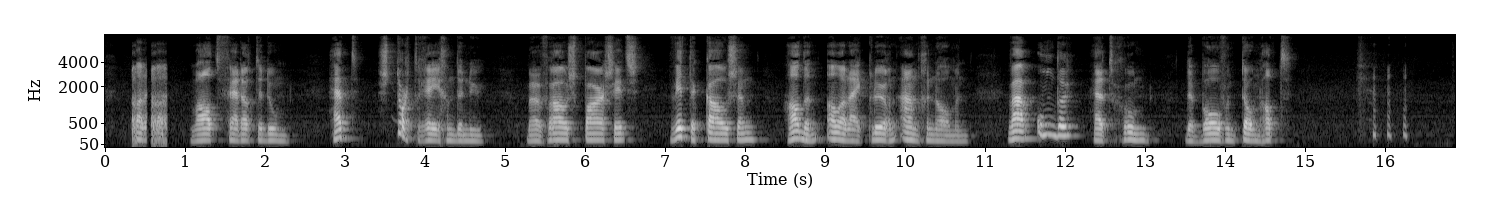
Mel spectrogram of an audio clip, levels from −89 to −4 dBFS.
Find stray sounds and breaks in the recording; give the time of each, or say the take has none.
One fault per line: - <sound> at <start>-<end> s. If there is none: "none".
- laugh at 0.3-0.8 s
- laugh at 15.6-16.3 s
